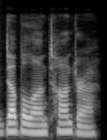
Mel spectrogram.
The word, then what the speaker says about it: double entendre: Give the word as close a French pronunciation as you can. The ends are nasalized, they are somewhat throaty, and the final syllable is barely audible.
